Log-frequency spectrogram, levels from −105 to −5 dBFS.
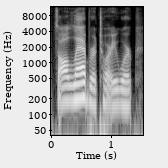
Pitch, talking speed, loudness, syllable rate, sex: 165 Hz, 155 wpm, -18 LUFS, 5.6 syllables/s, female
